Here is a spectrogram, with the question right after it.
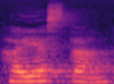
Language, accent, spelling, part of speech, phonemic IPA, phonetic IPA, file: Armenian, Eastern Armenian, Հայաստան, proper noun, /hɑjɑsˈtɑn/, [hɑjɑstɑ́n], Hy-Հայաստան.ogg
- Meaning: 1. Armenia (a country in the South Caucasus region of Asia, sometimes considered to belong politically to Europe) 2. a female given name, Hayastan and Hayasdan, transferred from the place name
